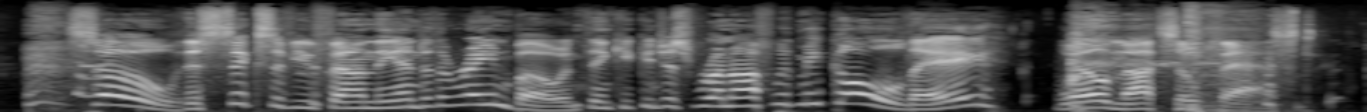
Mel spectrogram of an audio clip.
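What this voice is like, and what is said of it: Leprechaun character voice, American accent. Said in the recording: “in character as a leprechaun with an American accent.”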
